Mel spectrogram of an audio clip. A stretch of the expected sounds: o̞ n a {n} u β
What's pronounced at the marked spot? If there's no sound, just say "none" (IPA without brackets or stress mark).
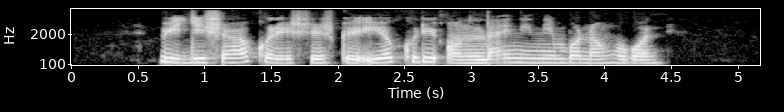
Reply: ŋ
